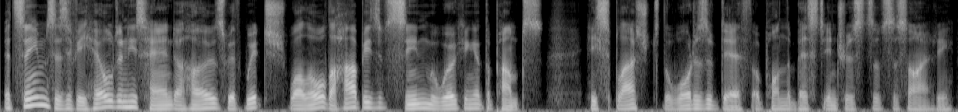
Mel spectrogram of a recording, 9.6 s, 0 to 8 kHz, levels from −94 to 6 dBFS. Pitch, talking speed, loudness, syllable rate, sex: 105 Hz, 225 wpm, -20 LUFS, 5.2 syllables/s, male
